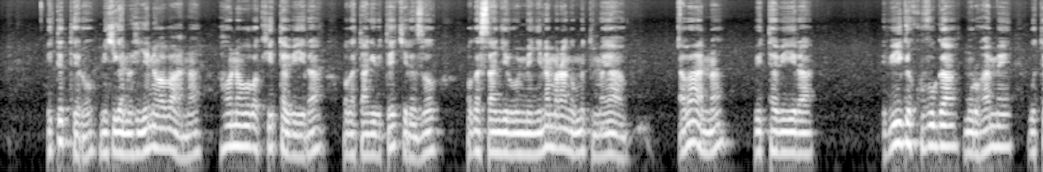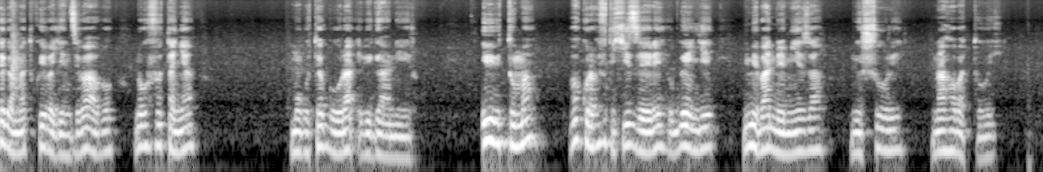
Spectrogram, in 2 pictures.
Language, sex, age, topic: Kinyarwanda, male, 18-24, education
